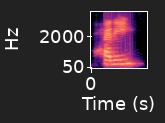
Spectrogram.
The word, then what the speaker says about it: petty: already know that word petty, but in French it's spelled like that, P-E-T-I-T, but it's pronounced the same way, petty.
